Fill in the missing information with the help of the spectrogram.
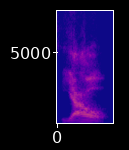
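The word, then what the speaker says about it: ΙΑΩ: uh you have there the three letters the Iota the alpha the Omega the and it's trying to pronounce the Divine name as Yao right and so so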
